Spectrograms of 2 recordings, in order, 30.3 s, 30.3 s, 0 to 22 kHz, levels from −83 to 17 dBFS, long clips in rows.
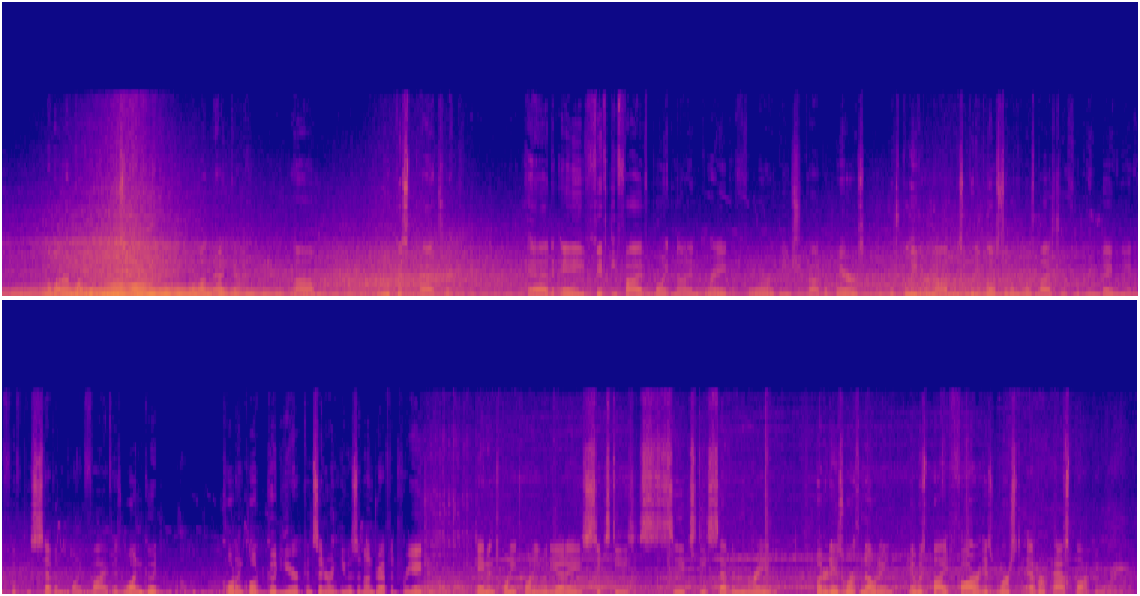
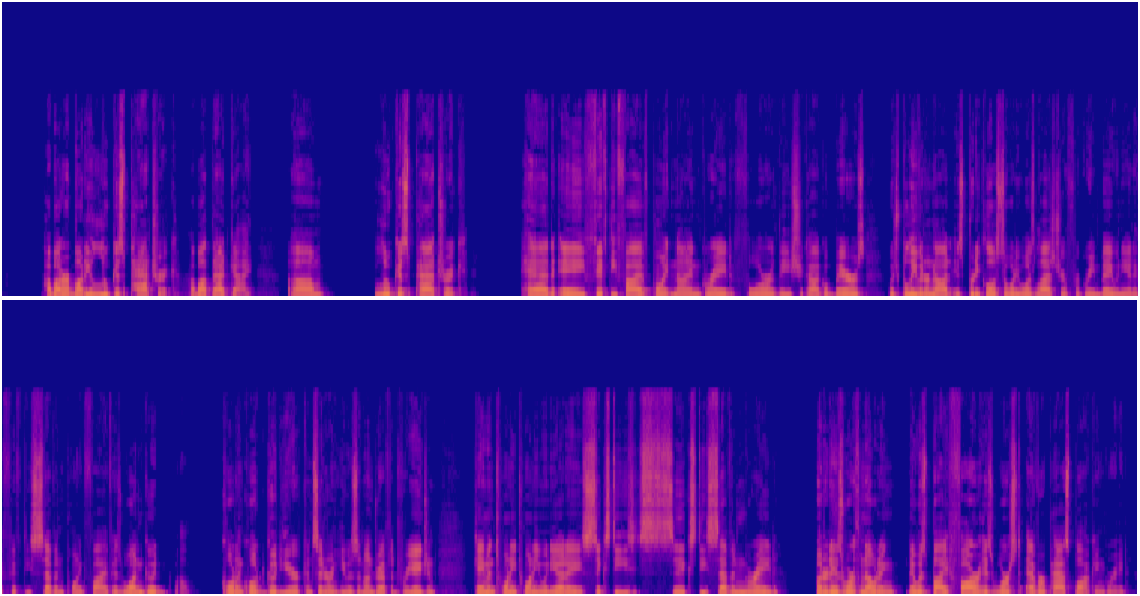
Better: second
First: traffic noise; very loud; throughout; 3 dB above the speech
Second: none

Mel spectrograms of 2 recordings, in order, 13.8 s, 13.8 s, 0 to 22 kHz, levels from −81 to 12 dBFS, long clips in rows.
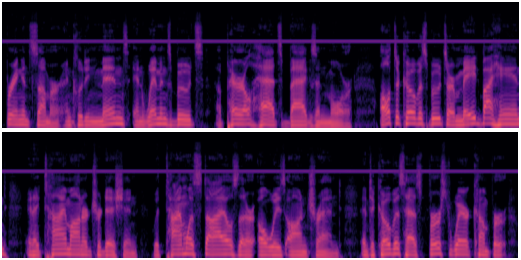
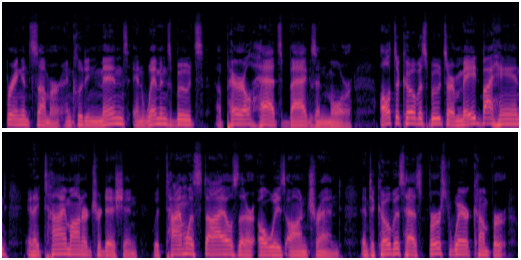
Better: second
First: high-pitched whine; noticeable; throughout; 6 kHz, 20 dB below the speech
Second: none

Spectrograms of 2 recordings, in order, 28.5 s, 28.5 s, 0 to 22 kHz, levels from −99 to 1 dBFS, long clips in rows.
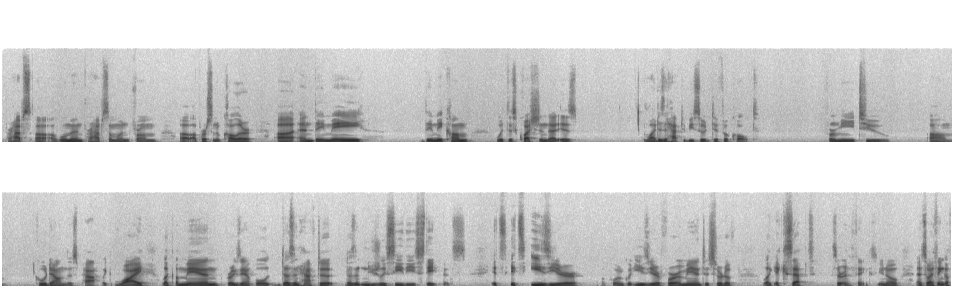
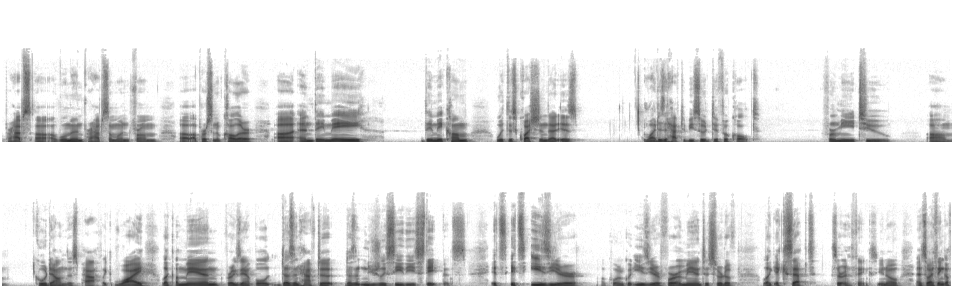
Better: second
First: hiss; faint; throughout; 30 dB below the speech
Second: none

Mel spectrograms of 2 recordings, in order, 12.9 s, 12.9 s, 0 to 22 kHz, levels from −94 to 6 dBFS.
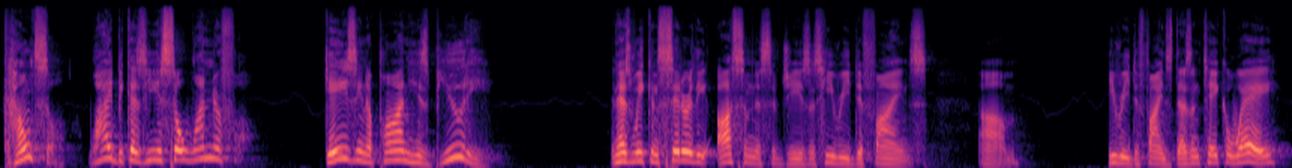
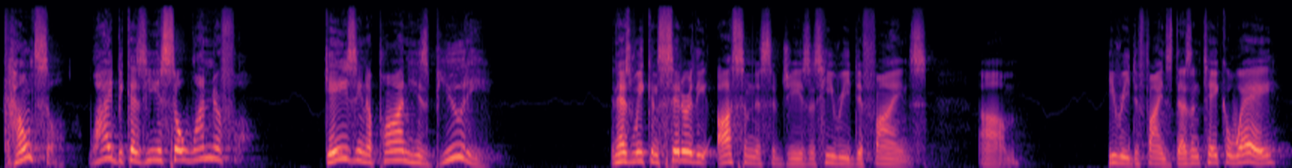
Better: neither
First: none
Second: none

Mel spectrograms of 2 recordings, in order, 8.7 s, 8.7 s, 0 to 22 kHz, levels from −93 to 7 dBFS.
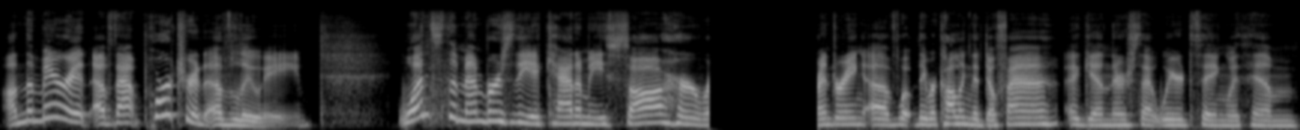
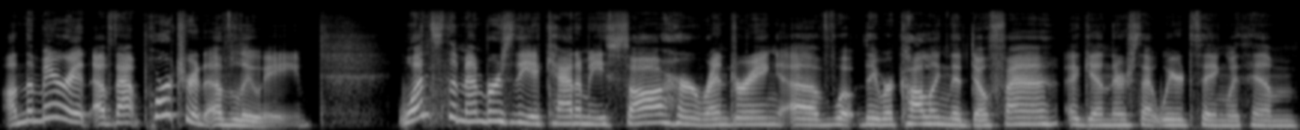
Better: second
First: audio freezing; at 4.5 s for 0.5 s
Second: none

